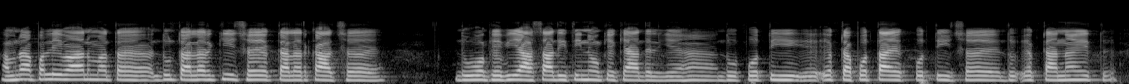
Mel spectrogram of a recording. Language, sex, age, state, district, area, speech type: Maithili, female, 30-45, Bihar, Saharsa, rural, spontaneous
